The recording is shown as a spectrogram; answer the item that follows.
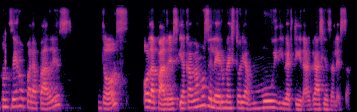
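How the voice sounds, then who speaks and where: A woman's voice: medium pitch, moderate pace, a little mellow. A woman interpreting a children's program, relaying instructions and fun facts to families and kids.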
